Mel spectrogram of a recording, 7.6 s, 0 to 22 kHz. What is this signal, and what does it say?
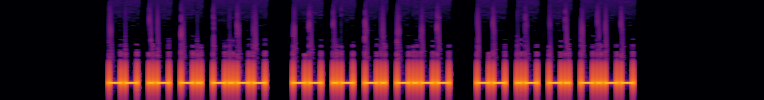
Morse code, heard as a keyed tone, about 30 wpm, 700 Hz. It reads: MANY MANY MANY
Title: Top 300 Words Repeated 30wpm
